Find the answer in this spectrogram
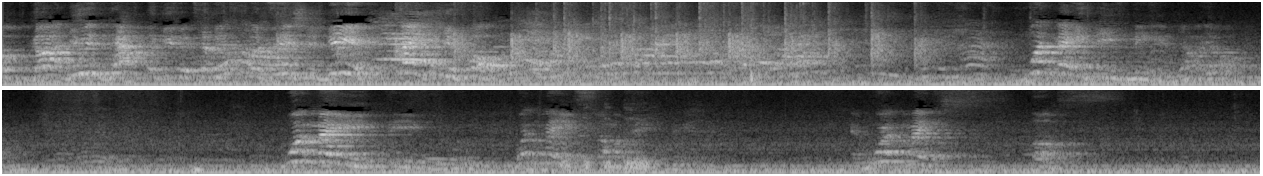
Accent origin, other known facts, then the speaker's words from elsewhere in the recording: Rocky Hill, United States; accent: country; I'm from Rocky Hill. Yeah, I've been there for 42 years. I've been right there the same spot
